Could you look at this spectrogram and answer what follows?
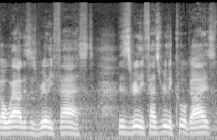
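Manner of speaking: mock lifeless deadpan enthusiasm, dead flat monotone. Mimicking a TikTok guy who paid ten grand, imitating a dead, flat voice. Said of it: "sound how dead in his voice is like".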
